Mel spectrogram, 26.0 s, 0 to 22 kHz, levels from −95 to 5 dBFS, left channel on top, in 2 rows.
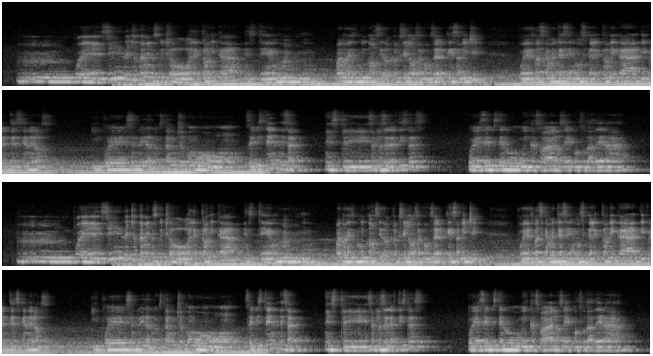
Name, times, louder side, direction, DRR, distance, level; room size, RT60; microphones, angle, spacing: voice 1, 0.3-6.4 6.7-9.6 10.4-13.9 14.7-18.9 19.4-21.4 22.3-25.5, right 1 dB, 85° right, 1 dB, 2.0 m, -26 dB
sound 1, 2.2-18.3, left 2 dB, 60° right, 1.1 m, -28 dB
7.8 x 7.5 x 5.9 m, 0.95 s
head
